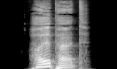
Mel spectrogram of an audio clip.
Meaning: inflection of holpern: 1. third-person singular present 2. second-person plural present 3. plural imperative
- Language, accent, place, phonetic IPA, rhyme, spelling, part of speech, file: German, Germany, Berlin, [ˈhɔlpɐt], -ɔlpɐt, holpert, verb, De-holpert.ogg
